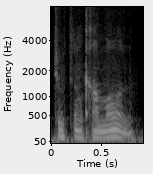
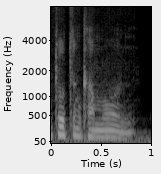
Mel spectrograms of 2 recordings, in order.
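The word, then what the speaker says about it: Tutankhamun: as people or as his actual name is pronounced is tuten kamoon people a lot of people also call him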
